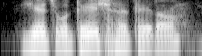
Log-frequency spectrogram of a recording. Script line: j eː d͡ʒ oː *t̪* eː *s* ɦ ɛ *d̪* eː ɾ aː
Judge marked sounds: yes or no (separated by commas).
no, no, no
